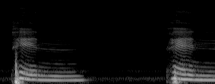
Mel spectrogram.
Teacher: الاسبيريتد هو خروج هوا كده مع حرف ال P، وبيكون في بداية الكلمة زي pin. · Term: aspirated P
